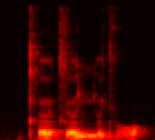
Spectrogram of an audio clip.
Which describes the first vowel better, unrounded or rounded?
unrounded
